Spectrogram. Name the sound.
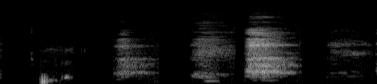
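voice imitating heavy breathing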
